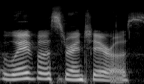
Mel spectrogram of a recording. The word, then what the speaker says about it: Huevos Rancheros: I just had a Havros Ranchos. Did I say that right? – Huevos Rancheros.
